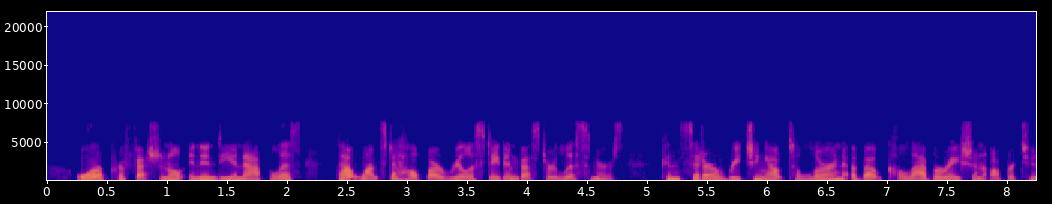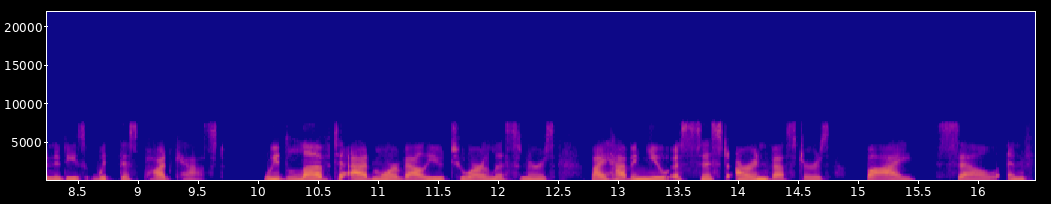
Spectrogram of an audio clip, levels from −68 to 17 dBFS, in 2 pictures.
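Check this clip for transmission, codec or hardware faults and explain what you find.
There are two short dropouts, both VoIP packet loss concealed by the speech codec, at 3.83 to 3.90 s (after "help our real estate", before "listeners consider reaching out") and 11.89 to 11.98 s (after "more value to our"). Each gap fits a single lost 20 ms frame. The decoder fills it by stretching the last pitch and filter, giving a brief buzzy or noisy smear before the voice settles again.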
